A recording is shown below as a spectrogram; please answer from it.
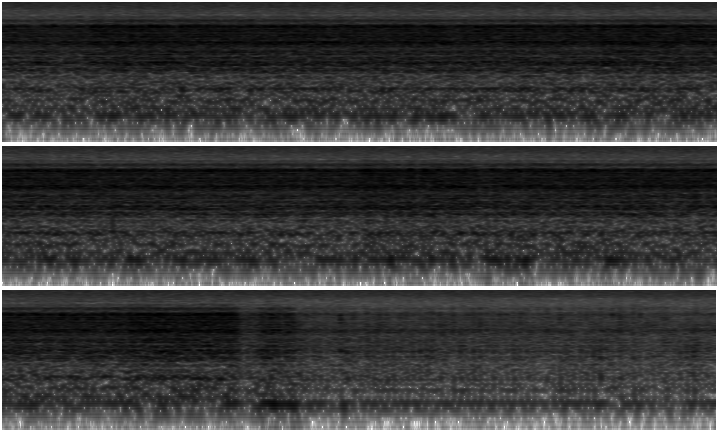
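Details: HF radio receiver: strange noise across the entire HF range except the amateur bands, an even rushing hiss with a faint low rumble that cuts and drops near the end; interference of unknown source.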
